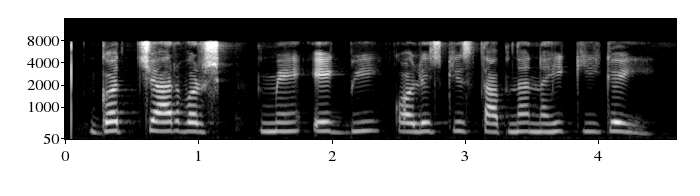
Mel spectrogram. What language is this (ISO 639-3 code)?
hin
